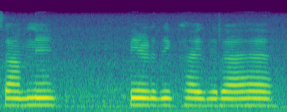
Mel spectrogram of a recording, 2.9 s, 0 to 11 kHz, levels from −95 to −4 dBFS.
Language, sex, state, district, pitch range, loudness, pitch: Hindi, female, Jharkhand, Palamu, 195-210 Hz, -13 LUFS, 205 Hz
